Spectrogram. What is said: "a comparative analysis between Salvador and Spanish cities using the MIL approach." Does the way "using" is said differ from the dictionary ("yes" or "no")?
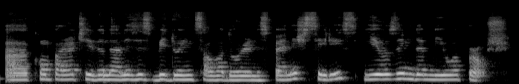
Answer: no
